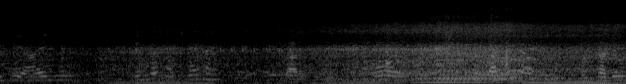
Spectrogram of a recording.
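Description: An ambulance van drives close past: its engine hum and the hiss of its tyres on the wet road build from about a second in and are loudest near the end.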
